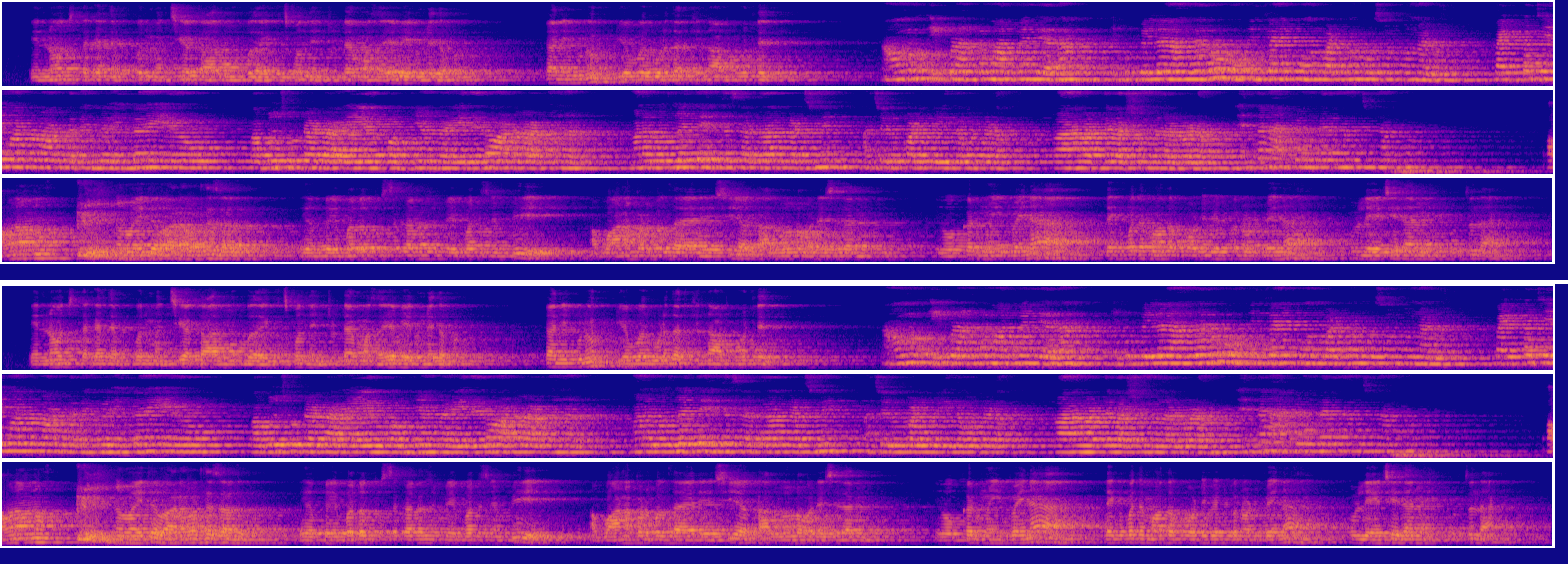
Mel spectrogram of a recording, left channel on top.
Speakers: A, on the right (about 25°); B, on the left (about 45°).
A: ఎన్నో వ దగ్గర తెంపుకొని మంచిగా కారు ముప్పు తగిలిచుకొని తింటుంటే ఆ మజయే వేరుండేదప్పుడు కానీ ఇప్పుడు ఎవ్వరు కూడా దాని కింద ఆడుకోవట్లేదు
B: అవును ఇప్పుడు అంతా మారిపోయింది కదా ఇప్పుడు పిల్లలందరూ ఇంట్లోనే ఫోన్లు పట్టుకుని కూూచుంటున్నారు బయటకి వచ్చి ఏం ఆటలు ఆడుతారు ఇంట్ ఇంట్లోనే ఏదో బబ్బుల్ షూట్ ఆట ఏదో పబ్జి అంట ఏదేదో ఆటలు ఆడుతున్నారు మన రోజుల అయితే ఎంత సరదాగా గ నై ఆ చెరువు కాడికిపోయ్ ఈత కొట్టడం వాన పడితే వర్షంలో తడవడం ఎంత హ్యాపీ ఉండేర మనం చిన్నప్పుడు
A: అవునవును నువయితే వాన పడితే చాలు ఇగ పేపర్లు పుస్తకాల నుంచి పేపర్లు చింపి ఆ వాన పడపలు తయారు చేసి ఆ కాలువలలో వడేసేదానివి ఒక్కడు మునిగిపోయిన లేకపోతే మాతో పోటీ పెట్టుకొని ఓడిపోయిన ఫుల్ ఏడిచే దానివి గుర్తుంద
